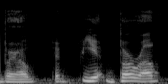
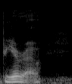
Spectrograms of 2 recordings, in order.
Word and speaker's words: Burrow: Burrow, I said it right the first time, I almost said Bureau, beneath his tractor.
